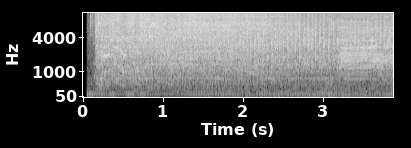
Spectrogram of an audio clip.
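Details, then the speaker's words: Honda Integra after head gasket job, needing a valve adjustment: catches immediately and settles into a smooth, even idle with no stumble or misfire; normal, healthy start and idle. "it sounds better just like that sounds healthy"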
